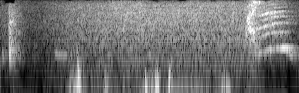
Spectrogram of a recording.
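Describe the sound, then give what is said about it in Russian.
A cat gives one clear, squeaky meow near the end, after a few soft thumps and rustles. “Котик, чего ты пищишь?”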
